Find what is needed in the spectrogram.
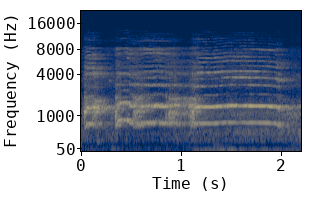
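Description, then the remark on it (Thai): A male gamecock (fighting rooster) crows loudly, one long drawn-out cock-a-doodle-doo with a rising start and a sustained, wavering final note lasting about two seconds, with no other sounds around it. “ไก่อู ไก่ต้องเนี่ยส่วนใหญ่ใช้เป็นชื่อเรียกไก่ชนนะครับตัวผู้”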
